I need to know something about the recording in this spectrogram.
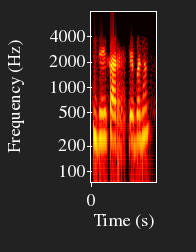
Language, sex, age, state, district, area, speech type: Urdu, female, 18-30, Delhi, East Delhi, urban, conversation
